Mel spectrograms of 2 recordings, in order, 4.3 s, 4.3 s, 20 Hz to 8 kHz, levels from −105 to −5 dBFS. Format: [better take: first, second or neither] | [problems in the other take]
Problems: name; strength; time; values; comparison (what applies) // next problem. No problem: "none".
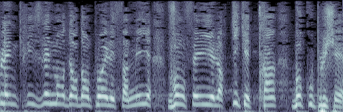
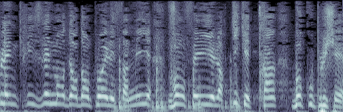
first | background sound (Tap); 12 dB below the speech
